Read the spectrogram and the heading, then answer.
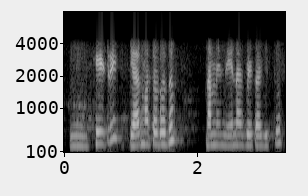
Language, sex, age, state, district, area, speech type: Kannada, female, 18-30, Karnataka, Dharwad, rural, conversation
